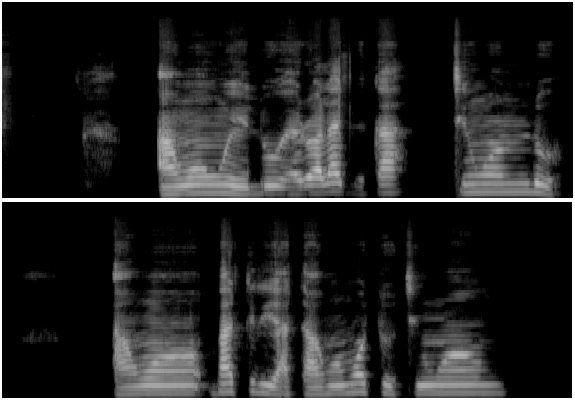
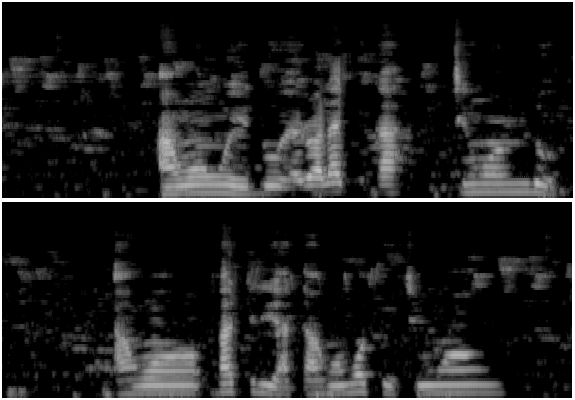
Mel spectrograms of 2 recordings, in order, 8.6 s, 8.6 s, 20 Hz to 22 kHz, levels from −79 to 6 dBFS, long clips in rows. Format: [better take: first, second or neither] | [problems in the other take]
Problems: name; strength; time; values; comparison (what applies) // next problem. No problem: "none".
first | noise reduction (classical method Wiener filter)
